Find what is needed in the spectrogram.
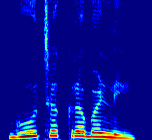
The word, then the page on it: ಭೂಚಕ್ರಬಳ್ಳಿ: kannada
